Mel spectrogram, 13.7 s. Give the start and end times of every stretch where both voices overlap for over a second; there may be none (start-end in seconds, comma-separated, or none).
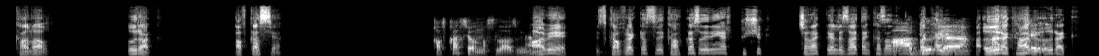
11.1-13.2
